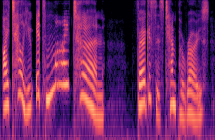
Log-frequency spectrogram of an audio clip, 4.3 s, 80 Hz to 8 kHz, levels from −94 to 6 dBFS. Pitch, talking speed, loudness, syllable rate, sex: 250 Hz, 125 wpm, -19 LUFS, 3.6 syllables/s, female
